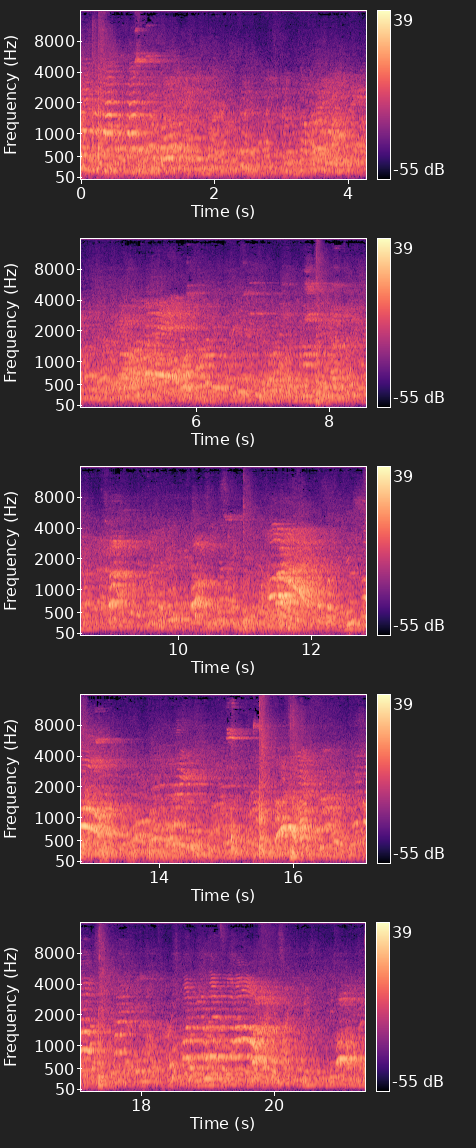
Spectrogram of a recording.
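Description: Children shout and call out across a large echoing sports hall.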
